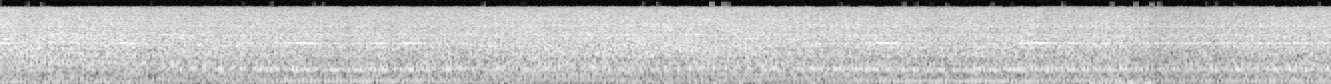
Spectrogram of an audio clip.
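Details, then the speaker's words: Subaru with newly built engine, first start after oil pressure confirmed, cam break-in: steady idle whose beat wavers slightly; unstable idle, owner suspects injector scaling needing a tuning tweak. "it did have a problem idling which i think is just the injector scaling so i could probably figure out how to tweak that just a little bit and get that sorted"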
